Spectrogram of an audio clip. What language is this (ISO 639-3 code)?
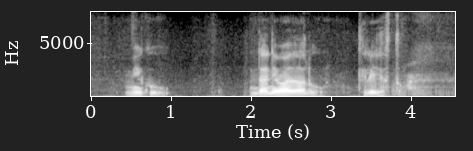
tel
